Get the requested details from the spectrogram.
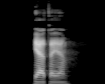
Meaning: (adjective) feminine singular nominative of пя́тый (pjátyj); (noun) fifth (one of five equal parts of a whole)
- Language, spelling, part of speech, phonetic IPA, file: Russian, пятая, adjective / noun, [ˈpʲatəjə], Ru-пятая.ogg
